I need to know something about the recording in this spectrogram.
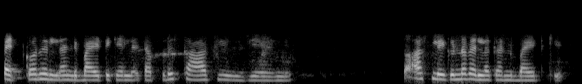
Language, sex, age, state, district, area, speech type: Telugu, female, 18-30, Telangana, Nalgonda, rural, conversation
